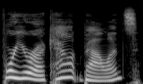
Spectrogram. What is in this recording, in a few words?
IVR, Acct Bal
